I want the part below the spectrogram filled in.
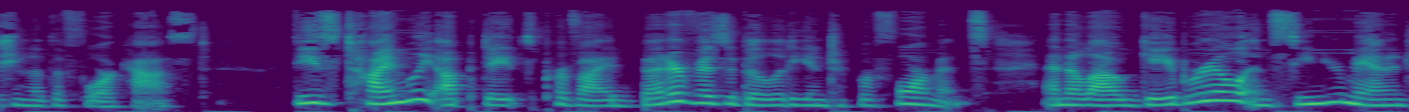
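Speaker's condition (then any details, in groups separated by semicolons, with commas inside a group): No condition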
